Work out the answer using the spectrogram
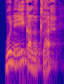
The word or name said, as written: neyi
